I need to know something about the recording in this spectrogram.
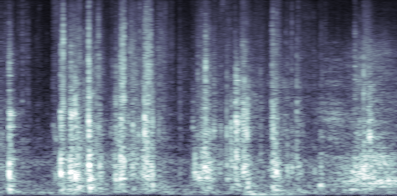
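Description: Small objects clatter and rustle on a table.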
